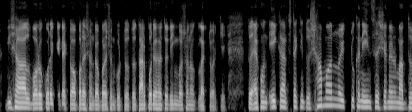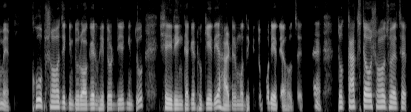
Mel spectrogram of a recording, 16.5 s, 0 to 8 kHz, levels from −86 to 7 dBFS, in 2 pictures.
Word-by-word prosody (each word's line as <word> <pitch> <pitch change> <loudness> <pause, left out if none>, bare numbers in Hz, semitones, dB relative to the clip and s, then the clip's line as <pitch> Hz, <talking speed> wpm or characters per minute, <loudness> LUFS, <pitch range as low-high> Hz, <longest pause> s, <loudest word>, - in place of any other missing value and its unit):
বিশাল 130 0 +5
বড় 120 0 +5
করে 125 -1 +3
কেটে - - -2
একটা 110 - -4
অপারেশন-টপারেশন 105 -1 -1
করতে 100 0 -7
হতো। 100 - -5
তারপরে 115 +2 +3
হয়তো 105 +1 0
রিং 105 - -1
বসানো 100 0 -3 0.2
লাগতো - - -4
আরকি। - - -16 0.5
তো - - -1
এখন 140 +2 0 0.2
এই 155 - +5
কাজটা 150 0 0
কিন্তু 135 -4 -3
সামান্য 180 +2 0
একটুখানি 160 0 -3
incession 140 -1 -3
এর 135 - -3
মাধ্যমে 120 -2 -1 0.6
খুব 170 -1 +4
সহজে 145 -2 +3
কিন্তু 110 -2 -3
রগের 110 +2 +4
ভিতর 105 +2 0
দিয়ে 110 0 -2
কিন্তু 110 +2 -5 0.5
সেই 120 -3 +6
রিংটাকে 105 +2 +1
ঢুকিয়ে 115 +2 +1
দিয়ে 150 +5 +4
হার্টের 100 +1 +1
মধ্যে 100 0 -4
কিন্তু - - -19
পরিয়ে 120 -6 +3
দেয়া 80 - -1
হচ্ছে, 70 - -12 0.3
হ্যাঁ? - - -4 0.3
তো - - -2 0.2
কাজটাও 150 +1 +4
সহজ 145 -1 +3
হয়েছে। 130 0 +1
120 Hz, 170 wpm, -22 LUFS, 105-145 Hz, 0.6 s, সেই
